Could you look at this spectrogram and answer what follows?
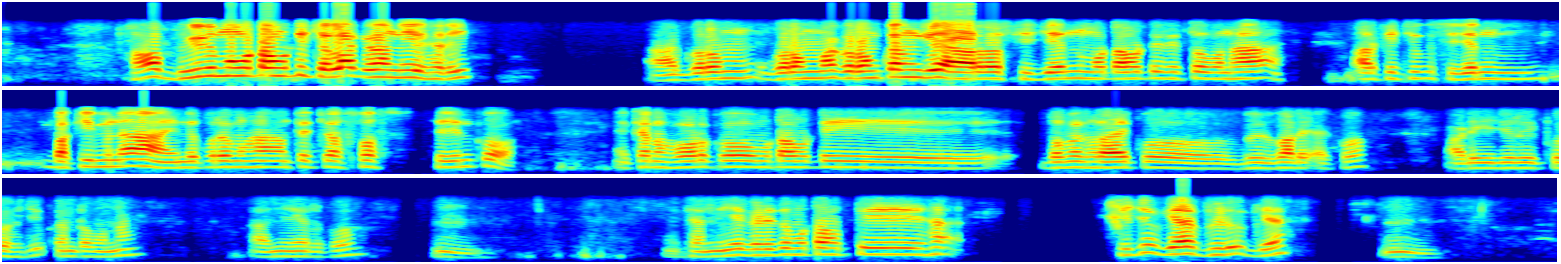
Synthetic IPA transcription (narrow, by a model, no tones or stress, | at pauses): hɔ̃bʱiɽmamɔʈamuʈ̬it͡ʃalaʔkananijəɡʱəɽi | aɡɔɾɔmɡɔɾɔmːaɡɔɾɔmkanɡɛjaɾsid͡ʒənmɔʈamɔʈ̬inɛt̪ɔmanaɦa | a̰ɾkit͡ʃʰusid͡ʒənbakiminaʔainɛpɔɾɛmaɦaːmt̪ɛt͡ʃaspʰasːid͡ʒənkɔ | ɛkʰanɦɔɽkɔmɔʈamɔʈi | d̪ɔmɛd̪ʱɔɾajkɔbʱiɽbʱaɽɛʔa̰kɔ | aɽid͡ʒuɾukɔɦid͡ʒuʔkant̪ɔmana | a̰ɲiəlkɔ | ɛ̰kʰanijəɡʱəɽid̪ɔmɔʈamɔʈiɦaʔ | hid͡ʒuʔ̚ɡɛjabʱiɽuʔɡɛja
